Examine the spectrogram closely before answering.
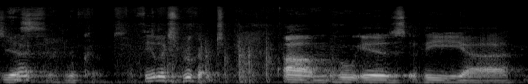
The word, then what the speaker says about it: Ruckert: This is Felix Ruckert, is that pronounced? Yes, Ruckert.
